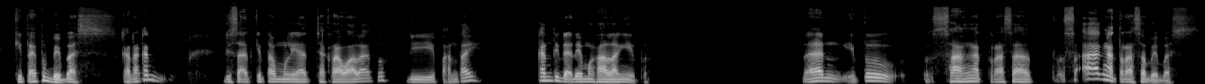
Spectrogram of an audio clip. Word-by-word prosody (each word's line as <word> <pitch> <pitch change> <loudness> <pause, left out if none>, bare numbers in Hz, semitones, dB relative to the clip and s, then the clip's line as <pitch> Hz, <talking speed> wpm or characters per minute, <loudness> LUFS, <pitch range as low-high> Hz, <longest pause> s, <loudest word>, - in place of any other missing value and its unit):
kita 130 0 +1
itu - - +1
bebas, 115 -6 0
karena, 135 - 0
kan, 215 0 +2 0.7
di 120 - -5
saat 110 0 0
kita 125 - -1
melihat 115 -2 0
cakrawala, 120 +2 +2
tuh, 185 0 -9 0.2
di 115 -1 -3
pantai, 150 - -4 0.6
kan, 180 0 +4
tidak 170 -7 +3
ada 125 - +3
yang 125 - -1
menghalangi 120 -1 +4
itu. - - -19 1.6
Dan 150 -3 +2
itu. 160 -8 0 0.4
Sangat 135 +1 +2
rasa 115 0 0 0.3
sangat 250 -4 +3
rasa 115 -4 0
bebas. 95 -2 -4
125 Hz, 130 wpm, -24 LUFS, 115-145 Hz, 1.6 s, kan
